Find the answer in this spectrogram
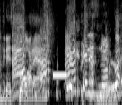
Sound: beep

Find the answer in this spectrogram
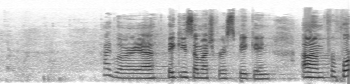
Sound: voiceover

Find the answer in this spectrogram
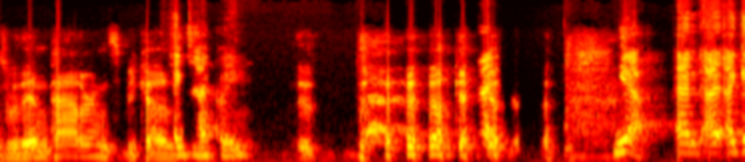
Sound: chuckles

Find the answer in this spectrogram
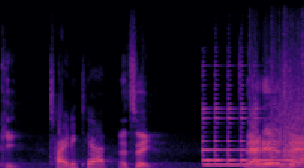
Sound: bell dinging

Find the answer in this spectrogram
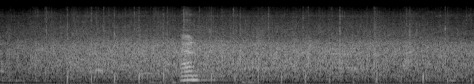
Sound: audience applauding

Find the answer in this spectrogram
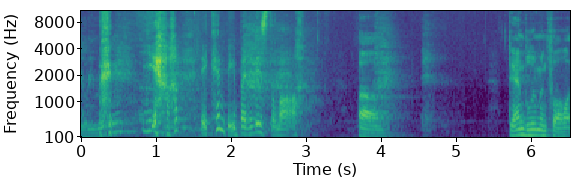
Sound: laugh

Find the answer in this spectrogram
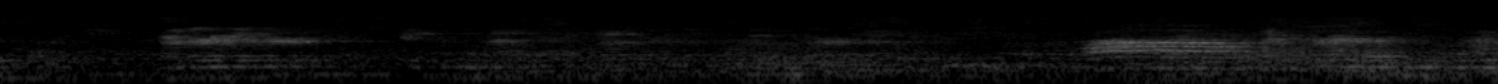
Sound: people chattering distantly continues

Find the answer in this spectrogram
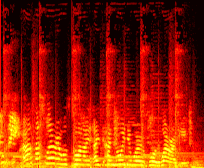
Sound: raspberry laughs

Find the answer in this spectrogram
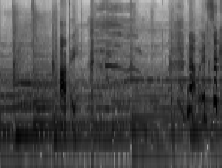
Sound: chuckle

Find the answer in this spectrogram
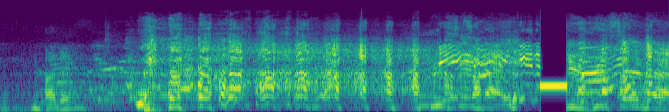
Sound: laughing

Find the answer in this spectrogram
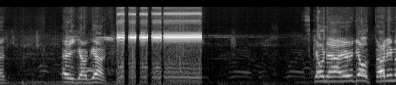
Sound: blows whistle

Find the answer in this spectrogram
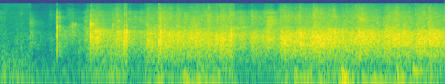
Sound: audience applause

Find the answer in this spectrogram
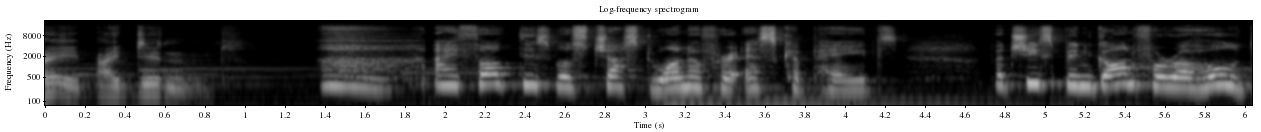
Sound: sigh

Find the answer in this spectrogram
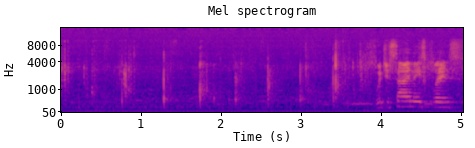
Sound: footsteps

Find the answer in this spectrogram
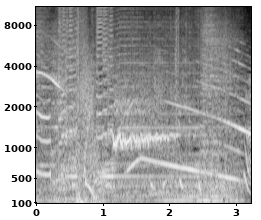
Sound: siren blaring

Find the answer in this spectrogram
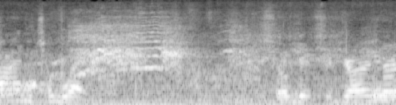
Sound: animal squawking

